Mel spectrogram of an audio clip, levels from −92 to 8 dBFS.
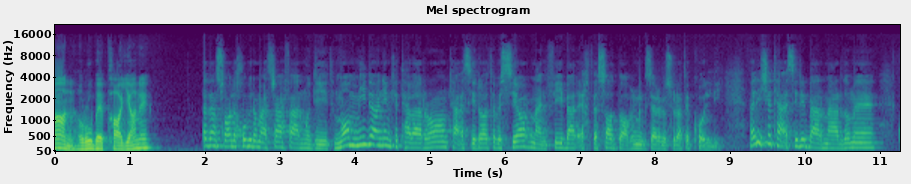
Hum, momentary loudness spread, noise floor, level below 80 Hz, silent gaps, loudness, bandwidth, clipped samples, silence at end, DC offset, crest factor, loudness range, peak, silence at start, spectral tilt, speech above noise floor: none; 13 LU; -56 dBFS; -54 dBFS; none; -21 LUFS; 12 kHz; under 0.1%; 0.25 s; under 0.1%; 20 dB; 7 LU; 0 dBFS; 0 s; -7 dB/octave; 36 dB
